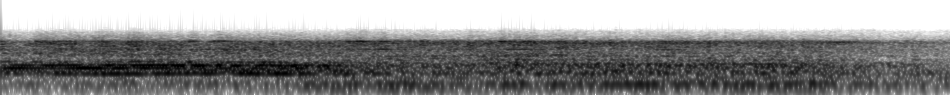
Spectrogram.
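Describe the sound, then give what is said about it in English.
A Soviet wartime train carrying Siberian troops to fight the Nazis rumbles steadily with a dense, sustained roar. A horn-like tone sounds over it for the first second or so before the noise gently fades toward the end. “Night and day, the trains rumble, trains bringing whole industries from European Russia, and the same trains taking men and material of war to European Russia.”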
